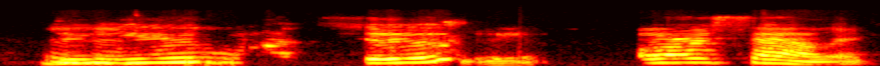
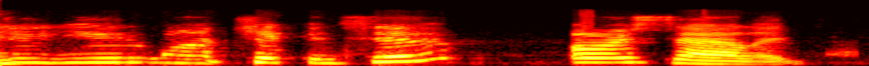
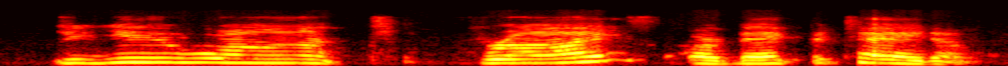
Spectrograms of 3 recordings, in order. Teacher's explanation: the voice goes up on the first choice and down on the second or on the last choice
